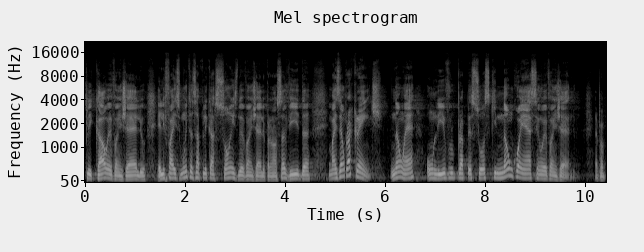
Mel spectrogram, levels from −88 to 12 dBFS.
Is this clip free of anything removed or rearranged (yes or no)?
no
